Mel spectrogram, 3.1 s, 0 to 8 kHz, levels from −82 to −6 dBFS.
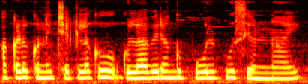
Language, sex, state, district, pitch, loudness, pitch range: Telugu, female, Telangana, Mahabubabad, 230 Hz, -12 LUFS, 220-235 Hz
